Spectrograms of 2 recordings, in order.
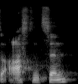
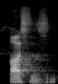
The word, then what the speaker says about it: Ostenson: It's like Austin, Texas. Ostenson. Ostenson, yeah.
